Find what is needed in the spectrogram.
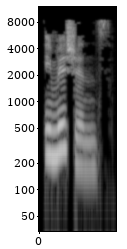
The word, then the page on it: emissions: British English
